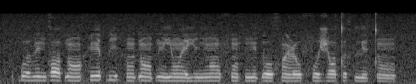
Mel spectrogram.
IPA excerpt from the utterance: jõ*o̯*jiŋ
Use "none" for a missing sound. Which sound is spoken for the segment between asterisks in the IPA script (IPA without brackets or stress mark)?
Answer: e̯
